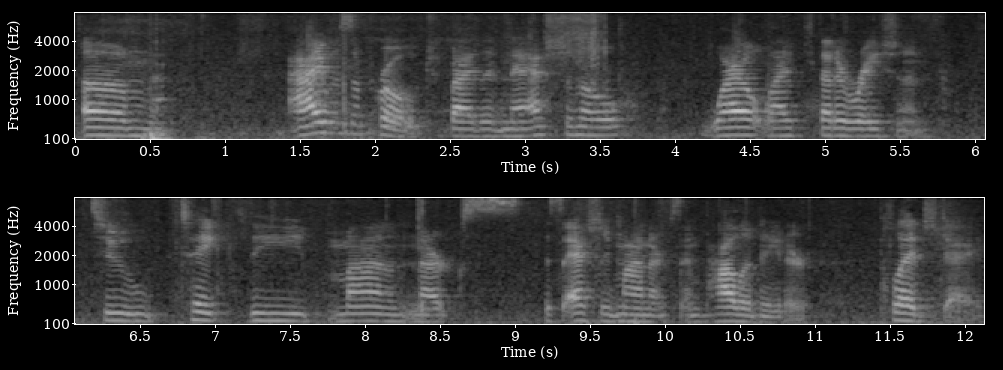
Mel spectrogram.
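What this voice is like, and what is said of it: Strained, failing voice. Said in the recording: “I'm losing my voice”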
